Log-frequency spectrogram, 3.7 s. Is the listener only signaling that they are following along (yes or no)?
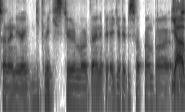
no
